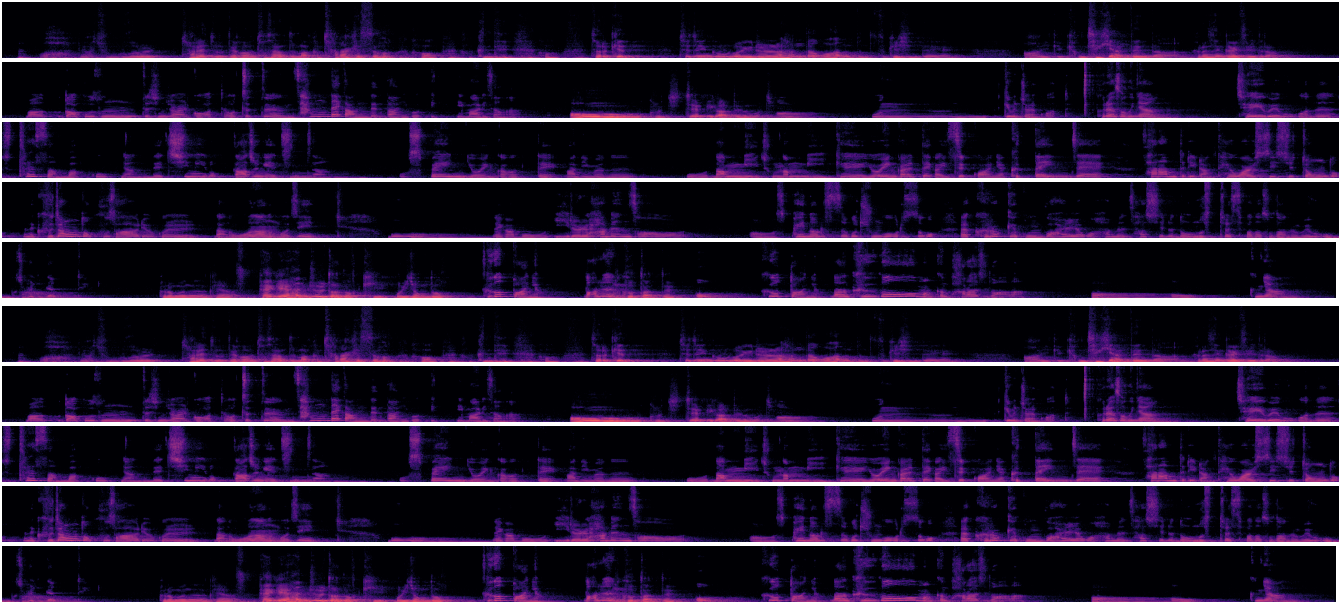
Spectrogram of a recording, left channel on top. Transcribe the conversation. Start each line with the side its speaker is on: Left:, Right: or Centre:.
Left: 와, 내가 중국어를 잘해도 내가 저 사람들만큼 잘하겠어? <laughs> 어? 근데 어? 저렇게 최저임금으로 일을 한다고 하는 분들도 계신데 아, 이게 경쟁이 안 된다. 그런 생각이 들더라고.
Right: 마, 나 무슨 뜻인 줄 알 것 같아. 어쨌든 상대가 안 된다 이거 이, 이 말이잖아.
Left: 어우, 그렇지. 제비가 안 되는 거지.
Right: 어, 뭔 느낌인지 알 것 같아. 그래서 그냥
Left: 어.
Right: 제 외국어는 스트레스 안 받고 그냥 내 취미로
Left: 음.
Right: 나중에 진짜
Left: 음.
Right: 뭐 스페인 여행 갈 때, 아니면은 뭐 남미, 중남미 이렇게 여행 갈 때가 있을 거 아니야. 그때 이제 사람들이랑 대화할 수 있을 정도? 근데 그 정도 구사력을 나는 원하는 거지. 뭐
Left: 어.
Right: 내가 뭐 일을 하면서 어 스페인어를 쓰고 중국어를 쓰고 그러니까 그렇게 공부하려고 하면 사실은 너무 스트레스 받아서 나는 외국어 공부 절대
Left: 아.
Right: 못해.
Left: 그러면은 그냥 스펙에 한 줄 더 넣기. 뭐 이 정도?
Right: 그것도 아니야. 나는
Left: 아, 그것도 안 돼.
Right: 어
Left: 어.
Right: 그것도 아니야. 나는 그거만큼 바라지도 않아.
Left: 어,
Right: 어. 그냥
